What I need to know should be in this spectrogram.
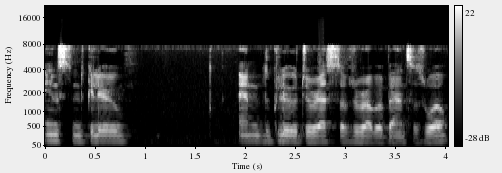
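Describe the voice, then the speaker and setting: Through noticeable background noise, a man of medium pitch speaks slowly-ish, at a fairly slow pace, with a Dutch accent. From Netherlands. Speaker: prop maker. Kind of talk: tutorial narration.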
